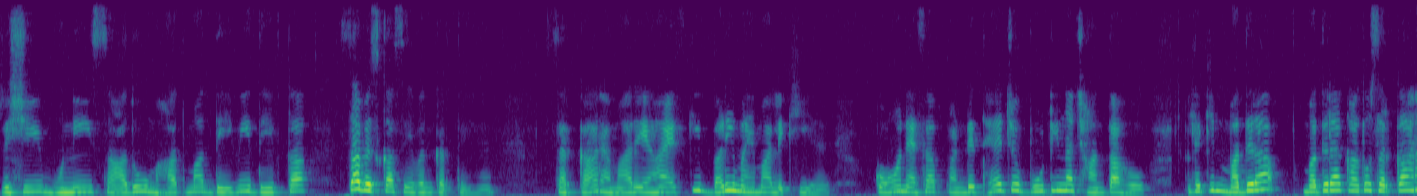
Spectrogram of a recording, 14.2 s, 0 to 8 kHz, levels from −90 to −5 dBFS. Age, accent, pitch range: 30-49, native, 190-260 Hz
